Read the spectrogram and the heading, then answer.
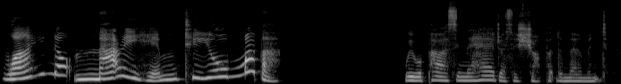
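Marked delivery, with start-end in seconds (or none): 0.0-2.8 bright idea announced high and loud; pleased with oneself. A narrator's reading. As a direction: propose it triumphantly. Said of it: "very pleased with myself".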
